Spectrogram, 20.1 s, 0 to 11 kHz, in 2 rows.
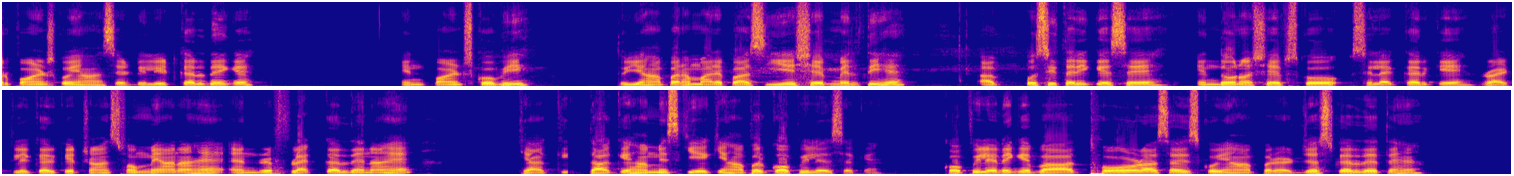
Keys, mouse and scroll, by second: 2.0-5.1 drag, 4.6 typing, 5.1-7.0 drag, 7.0 right click, 9.5 typing, 9.7-20.1 drag.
